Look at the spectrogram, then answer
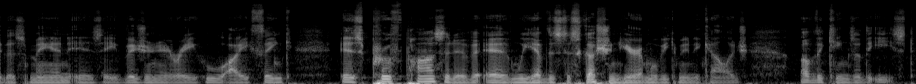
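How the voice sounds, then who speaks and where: A man speaks with a very deep, low pitch and a Chicago accent. The recording is very clean, with a silent background. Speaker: YouTube reaction host. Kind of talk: casual reaction commentary.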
